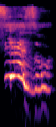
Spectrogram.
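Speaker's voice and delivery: high, loud mock-crying wail; tearful wail. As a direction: wail it out in hammed-up sobs. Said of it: "actual tears were pouring out".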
